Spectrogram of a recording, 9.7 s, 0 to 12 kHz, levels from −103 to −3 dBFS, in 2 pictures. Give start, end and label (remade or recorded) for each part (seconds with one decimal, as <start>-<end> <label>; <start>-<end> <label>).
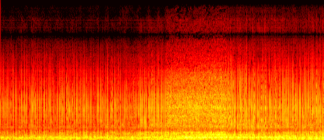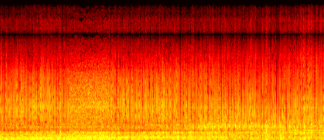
0.0-2.5 remade; 2.5-3.4 recorded; 3.4-5.9 remade; 5.9-6.5 recorded; 6.5-9.7 remade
